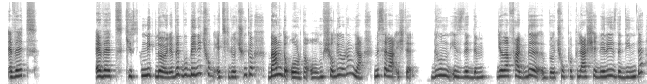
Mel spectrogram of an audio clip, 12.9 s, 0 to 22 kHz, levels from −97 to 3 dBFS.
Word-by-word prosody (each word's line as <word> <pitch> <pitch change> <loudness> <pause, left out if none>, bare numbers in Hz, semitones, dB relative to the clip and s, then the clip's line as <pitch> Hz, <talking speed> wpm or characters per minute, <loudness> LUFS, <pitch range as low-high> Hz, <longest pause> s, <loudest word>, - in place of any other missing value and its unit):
Evet. 280 - +1 1.1
Evet, 270 0 +4
kesinlikle 275 +1 +1
öyle 230 0 +3
ve 335 -4 0
bu 320 0 -1
beni 335 +4 +3
çok 355 -6 -7
etkiliyor 240 0 -1
çünkü 325 +6 -2 0.3
ben 315 +6 +6
de - - +5
orada 225 0 +2
olmuş 240 +7 -4
oluyorum 315 +6 -1
ya 210 -5 0 0.2
mesela, 285 -1 +1
işte, - - -7 0.3
Dune 295 -1 0
izledim 240 -1 -2 0.2
ya 275 +3 +3
da 275 0 +3
farklı 270 -3 +1
böy 220 -1 +1
çok 260 +2 -7
popüler 255 -1 -1
şeyleri 250 +1 0
izlediğimde 245 - -2
260 Hz, 130 wpm, -23 LUFS, 240-295 Hz, 1.1 s, ben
